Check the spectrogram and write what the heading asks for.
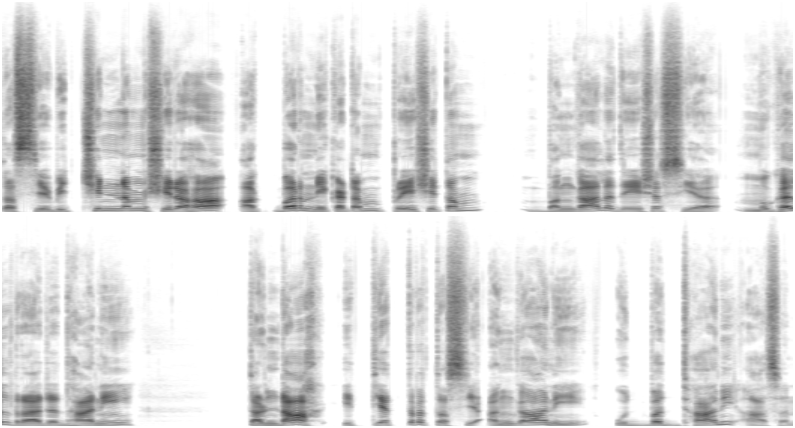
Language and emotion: Sanskrit, neutral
